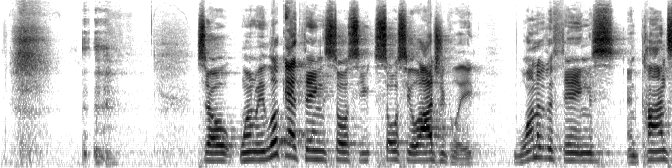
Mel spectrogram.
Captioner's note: cough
